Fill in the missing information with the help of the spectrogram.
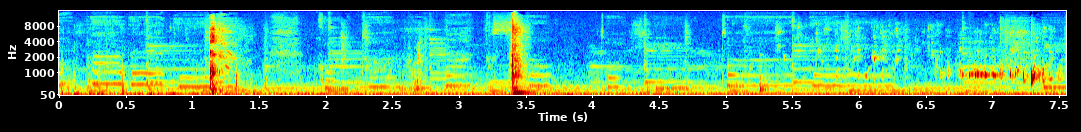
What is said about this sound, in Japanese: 生姜でくしゃみする人初めて見た、うん、何これ、すごいとかじゃなくてこれ生姜汁じゃん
